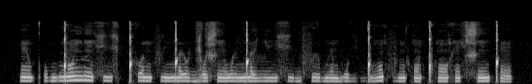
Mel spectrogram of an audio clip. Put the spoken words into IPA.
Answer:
ẽ u̯ kʷʼ i b ŋ͡ǃ õ n ʎ ĩ x i x ǃʰ ʊ n f i ŋ͡ǃ ɘ u̯ ɟ o ɕ ĩ w ɨ ŋ͡ǃ ɘ ʎ i x i b f ɨ b ẽ b w i̤ ɡ͡ǃ õ f o̤ n k õ ǃʰ õ x ẽ x ɕ ĩ ǃ ẽ

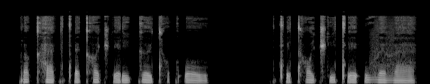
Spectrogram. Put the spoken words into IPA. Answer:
ɾ ʌ kʰ æ k tʼ ɛ kʰ ʌ t͡ʃʼ e ɾ i k ɘ y̯ tʰ o k ʔ o u̯ | tʼ e tʰ ɔ i̯ t͡ʃʼ i tʼ e ʔ u v ɛ v æ

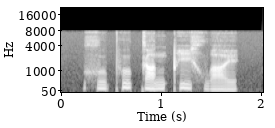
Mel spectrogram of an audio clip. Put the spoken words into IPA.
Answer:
x u˨˩ pʰ u˦ k a˨˦ n pʰ i˥˨ x w a˨˩ ɪ̯

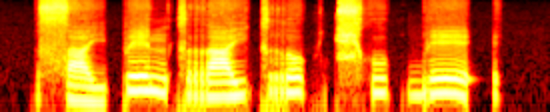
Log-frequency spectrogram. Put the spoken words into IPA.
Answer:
s a˨˩ j p e˥˩ n k r a˦˥ j k r o˥˩ k̚ t͡ɕʰ u˥˩ k̚ b e˥˩ ʔ

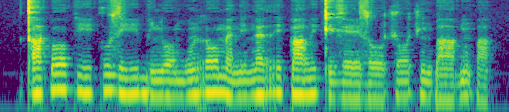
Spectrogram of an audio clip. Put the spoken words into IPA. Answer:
kʼ a˨ k͡p oː˦ k iː˨ k u˦ z iː˨˦ b i˨ ɲ oː˨ m w ũ˦ r oː˦ m ɛ˨ n i˨ n ɛ˦ r i˦ k͡p a˦ β i˦ kʼ i˨ ɣ eː˨ z oː˨ t͡ʃ oː˦ t͡ʃ ĩ˦ ɡ͡b aː˨ ɓ ũ˦ p a˨

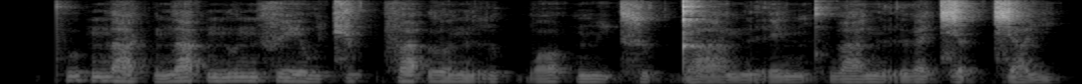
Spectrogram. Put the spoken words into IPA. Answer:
pʰ u˥˩ ʔ n aː˨˩ k̚ n a˥˩ ʔ n u˦˥ n f eː˨˩ w t͡ɕ u˨˩ k̚ f a˥˩ ʔ l o˧ n r u˨˩ k̚ b ɔː˥˩ k̚ m i˨˩ ʔ s u˨˩ k̚ d aː˨˩ m r e˧ n kʰ w a˥˩ n r ɯ˨˩ a̯ t͡ɕ a˥˩ t̚ t͡ɕ a˥˩ j

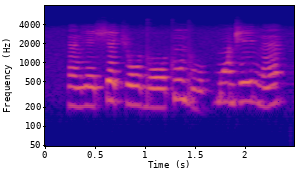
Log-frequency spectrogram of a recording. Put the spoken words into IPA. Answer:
ɛ̃˨ ɣ e˨ ʃ ɛ˦ t͡ʃ oː˧ d oː˨ t ũ˦ d u˨ | b ɔ̃˦ d͡ʒ eː˦ ŋ ɛ̃˨˦

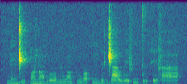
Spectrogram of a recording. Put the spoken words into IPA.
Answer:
n ĩ˦ d͡ʒ ɨ˨˦ ɓ ɔ̃˦ j ɔ̃˦ b oː˧ m ɨ˦ w ɔ̃˦˨ kʷ i˧ w ɔ˧ k ĩ˧ n ɨ˦ d͡ʒ aː˧ w e˨˦ f ĩ˦˨ t ɨ˨ h e˧ f aː˨

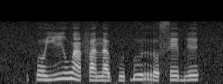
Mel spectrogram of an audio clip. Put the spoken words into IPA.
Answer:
p o˨ j iː˦ w ã˨ f a˨ n a˨ kʷ i˨ ɓ uː˦ r o˨ s e˦˨ b ɪ˦

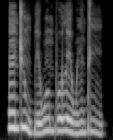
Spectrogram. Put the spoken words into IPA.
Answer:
ɛ̃˦ d͡ʒ ũ˦˨ ɡ͡b e˨ w ũ˧ b o˦ l e˦˨ w ĩ˨˦ d i˦˨

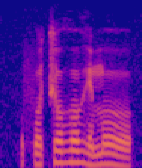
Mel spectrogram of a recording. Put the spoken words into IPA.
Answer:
f o˧ t͡ʃ o˦ ɣ o˦ ɣ e˧ m oː˦˨

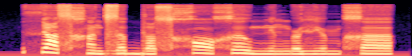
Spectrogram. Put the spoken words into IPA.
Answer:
θ i sˤ x ə̃ d͡z ə bʲ ʊ sˤ x ɔ x ə u̯ mʲ ə̃ ŋ ə˞ vʲ ə˞ m x ɐ

